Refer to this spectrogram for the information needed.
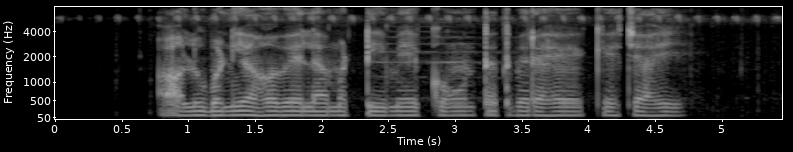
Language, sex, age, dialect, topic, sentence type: Magahi, male, 51-55, Central/Standard, agriculture, question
